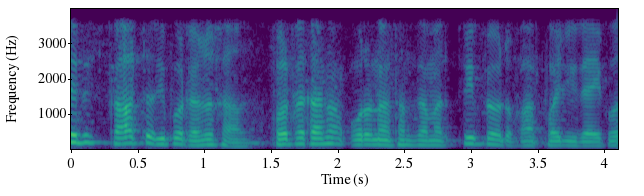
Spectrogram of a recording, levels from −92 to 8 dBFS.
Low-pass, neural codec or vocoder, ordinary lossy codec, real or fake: 3.6 kHz; codec, 24 kHz, 0.9 kbps, WavTokenizer, medium speech release version 1; none; fake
